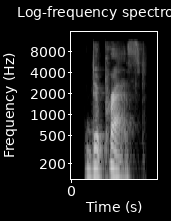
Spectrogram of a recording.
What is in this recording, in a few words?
"depressed", uk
